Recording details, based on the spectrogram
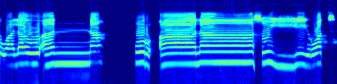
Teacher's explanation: ولو لام زبر لو یعنی واولین ہے تھوڑا نرمی سے پڑھیں گے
